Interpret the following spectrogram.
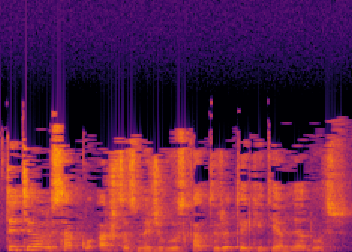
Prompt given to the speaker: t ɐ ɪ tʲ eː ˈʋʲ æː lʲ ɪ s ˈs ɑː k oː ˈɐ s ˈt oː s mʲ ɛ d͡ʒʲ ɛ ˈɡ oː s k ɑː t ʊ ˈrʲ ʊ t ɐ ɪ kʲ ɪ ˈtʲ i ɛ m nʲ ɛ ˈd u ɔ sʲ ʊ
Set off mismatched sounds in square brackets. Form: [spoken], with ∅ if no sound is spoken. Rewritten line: t ɐ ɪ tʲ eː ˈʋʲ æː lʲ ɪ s ˈs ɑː k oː ˈɐ [ʃ] ˈt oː s mʲ ɛ d͡ʒʲ ɛ ˈɡ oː s k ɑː t ʊ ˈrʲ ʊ t ɐ ɪ kʲ ɪ ˈtʲ i ɛ m nʲ ɛ ˈd u ɔ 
